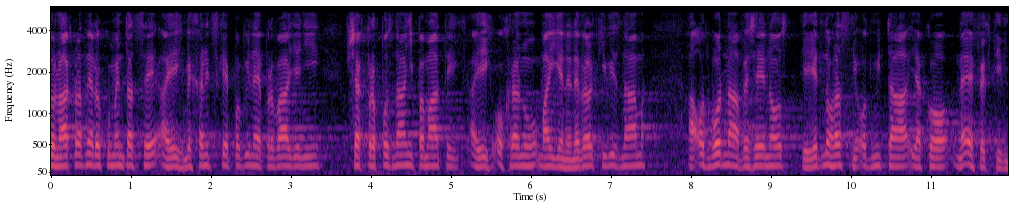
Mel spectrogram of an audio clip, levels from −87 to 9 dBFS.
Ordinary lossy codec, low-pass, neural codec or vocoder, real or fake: AAC, 32 kbps; 5.4 kHz; none; real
